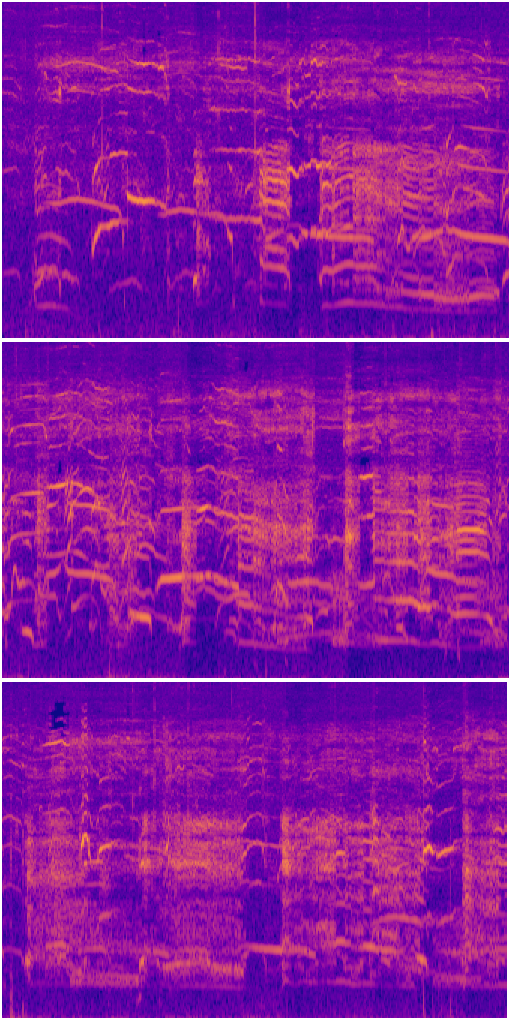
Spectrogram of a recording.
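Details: Dense chorus of sled dogs at the Gunflint Lodge, Grand Marais, Minnesota, ahead of dog sledding: many wavering howls and yelps layered continuously, with voices of people mixed in.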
